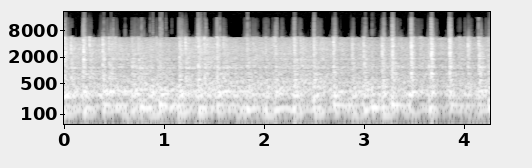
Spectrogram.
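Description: Drum music: sharp percussive clicks several times a second over a low drum line that moves up and down in pitch.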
